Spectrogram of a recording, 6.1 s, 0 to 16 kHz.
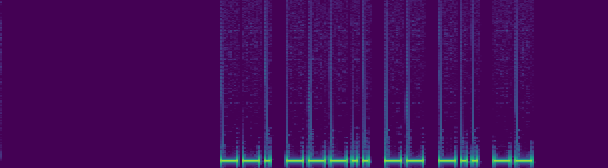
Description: Morse code, heard as a keyed tone, about 22 wpm, 700 Hz. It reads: G8MDM
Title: DXCC-100 Call Signs - 5 Characters - 22wpm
